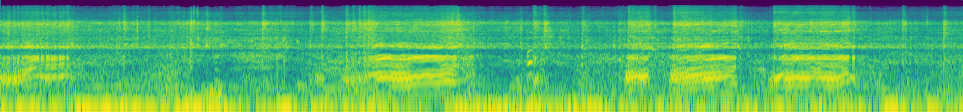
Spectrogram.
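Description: A dirt bike engine revs hard and rises and falls in pitch.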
